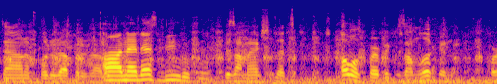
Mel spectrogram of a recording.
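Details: Male Staffordshire Bull Terriers chatting together through a long park evening: a run of harmonic, yodel-like whines with bending pitch, some long and loud, others clipped, separated by brief pauses.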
